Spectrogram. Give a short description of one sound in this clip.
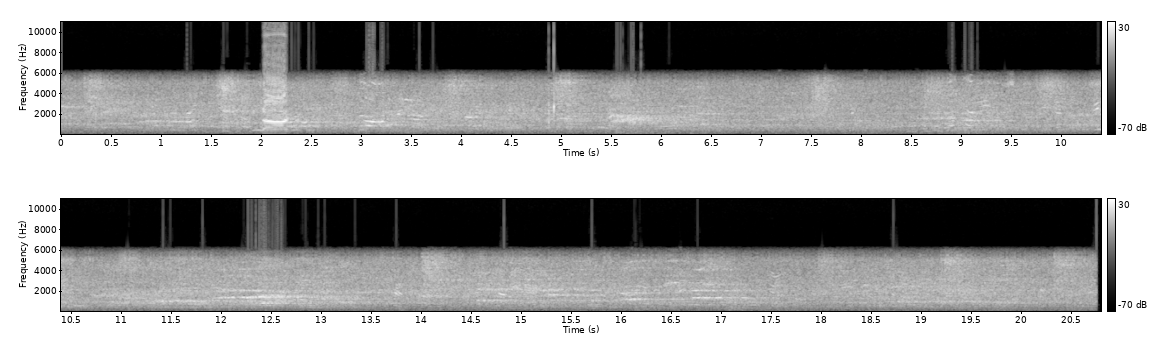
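Children shout and chatter throughout a large echoing hall.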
